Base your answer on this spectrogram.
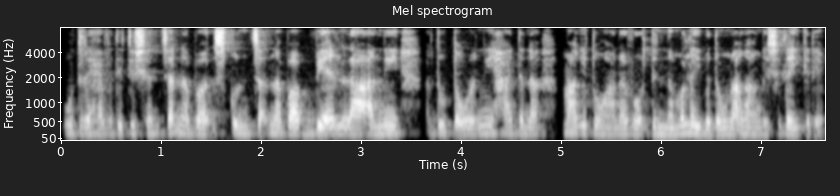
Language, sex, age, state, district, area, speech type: Manipuri, female, 30-45, Manipur, Bishnupur, rural, spontaneous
